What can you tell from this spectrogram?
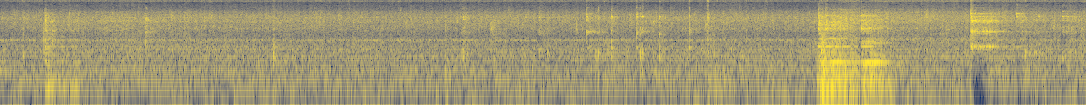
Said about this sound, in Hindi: तो ये टमाटो पेस्ट है जो, ये हम ऐड कर लेंगे इसके अंदर।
